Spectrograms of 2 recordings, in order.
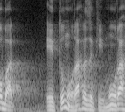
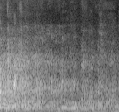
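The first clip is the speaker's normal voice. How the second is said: a breathless, voiceless chuckle; airy laugh; 5 semitones higher, 8 dB quieter than usual. Real, not acted. Preacher chuckling at the repentant man's luck. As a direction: laugh softly at the punchline.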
